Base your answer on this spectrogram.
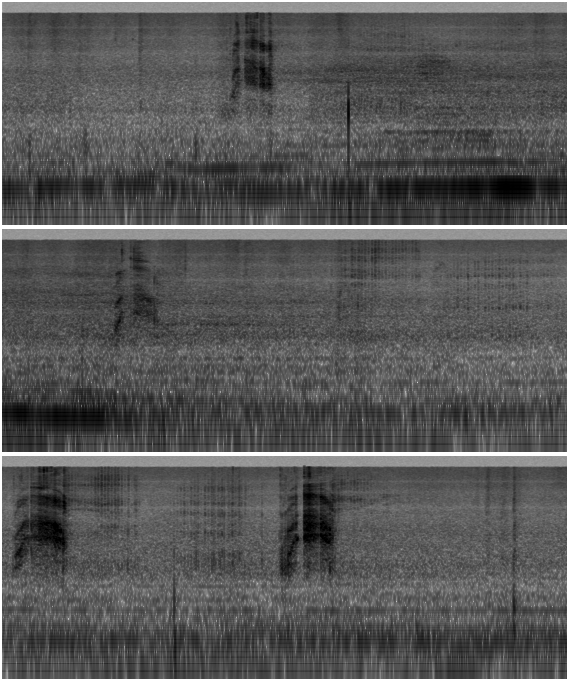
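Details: Hungry male pet cat meowing because he wants to be fed: four short, upward-sweeping meows spread over about twelve seconds, each separated by quiet gaps, over a steady low hum.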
